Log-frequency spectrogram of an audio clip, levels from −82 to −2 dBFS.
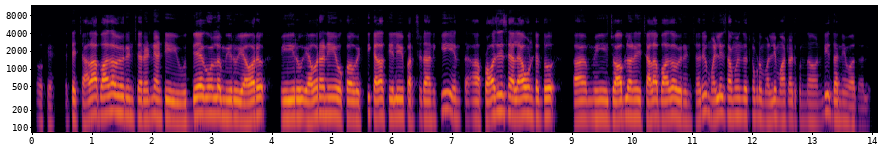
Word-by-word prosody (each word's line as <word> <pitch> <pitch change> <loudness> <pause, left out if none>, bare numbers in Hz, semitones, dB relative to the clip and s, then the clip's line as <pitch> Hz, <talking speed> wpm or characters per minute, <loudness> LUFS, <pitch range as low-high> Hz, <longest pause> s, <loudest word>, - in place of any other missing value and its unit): Okay. 125 0 -15 0.2
అయితే 150 - -3
చాలా 135 +5 +3
బాగా 170 +3 +5
వివరించారండి. 155 -2 -1
అంటే 150 0 -4
ఈ - - -4
ఉద్యోగంలో 165 +3 +3
మీరు 150 0 +1 0.2
ఎవరు 150 +4 +5 0.4
మీరు 150 +1 +2 0.2
ఎవరని 165 +3 +2 0.2
ఒక 150 - -7
వ్యక్తికెలా 150 +2 +1
తెలియపరచడానికి 145 +1 -2 0.2
ఇంత 145 -1 -16 0.2
ఆ - - 0
ప్రోసెస్ 170 +6 +2
ఎలా 155 0 +3
ఉంటుందో 155 0 +1 0.5
ఆహ్, 145 +1 +1
మీ 145 0 -4 0.2
జాబ్‌ 145 +1 +4
లోని, 150 -1 +2 0.2
చాలా 145 +2 +3
బాగా 150 +2 +2
వివరించారు. 140 +1 -4
మళ్ళీ 160 +3 0
సమయం 155 0 -2
దొరికినప్పుడు 150 -1 -5
మళ్ళీ 140 +2 -5
మాట్లాడుకుందామండి 135 +2 -7
ధన్యవాదాలు. 120 -6 -9
150 Hz, 140 wpm, -28 LUFS, 140-160 Hz, 0.5 s, బాగా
